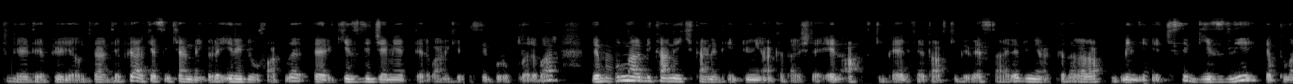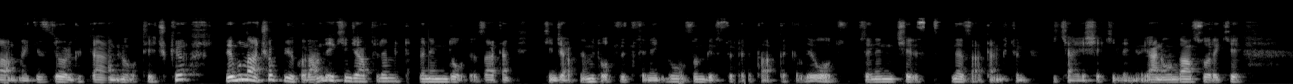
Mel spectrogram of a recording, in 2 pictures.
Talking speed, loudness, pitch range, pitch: 170 wpm, -26 LUFS, 110-145 Hz, 125 Hz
